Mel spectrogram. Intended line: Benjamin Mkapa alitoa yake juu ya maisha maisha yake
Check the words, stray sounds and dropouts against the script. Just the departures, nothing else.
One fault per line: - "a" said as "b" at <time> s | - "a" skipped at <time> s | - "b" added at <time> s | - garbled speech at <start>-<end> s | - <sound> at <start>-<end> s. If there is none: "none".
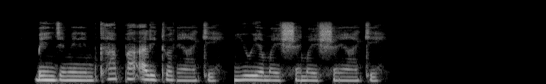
none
